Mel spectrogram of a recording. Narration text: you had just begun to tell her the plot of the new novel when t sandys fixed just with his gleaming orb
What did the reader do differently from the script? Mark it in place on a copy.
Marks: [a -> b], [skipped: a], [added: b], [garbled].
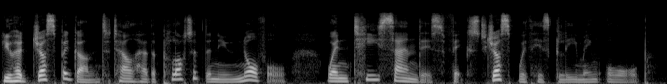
you had just begun to tell her the plot of the new novel when t sandys fixed just with his gleaming orb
